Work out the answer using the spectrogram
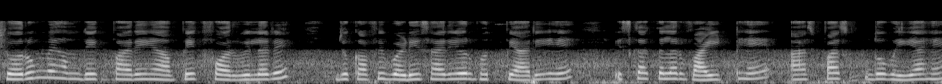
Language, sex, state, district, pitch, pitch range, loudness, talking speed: Hindi, female, Rajasthan, Jaipur, 245 Hz, 230-260 Hz, -17 LUFS, 180 wpm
